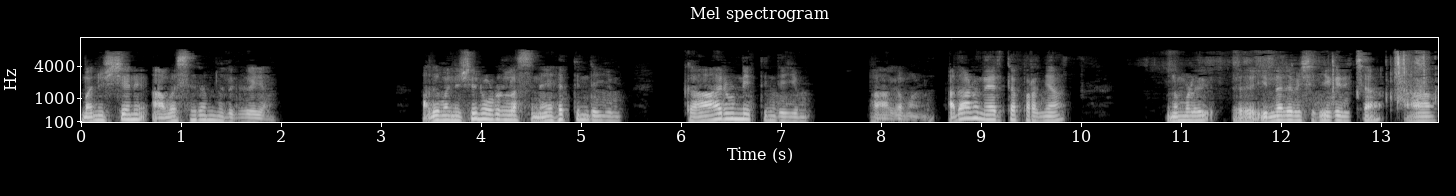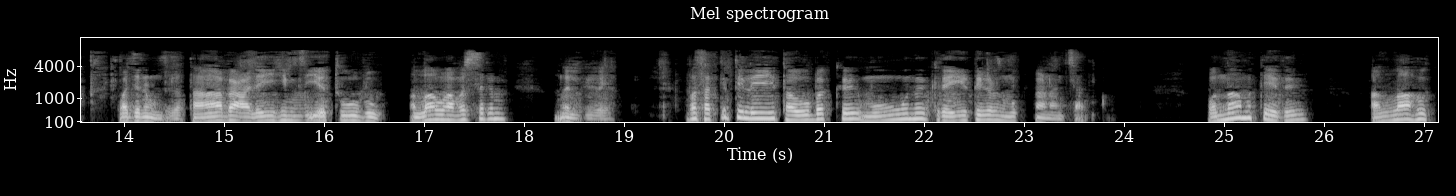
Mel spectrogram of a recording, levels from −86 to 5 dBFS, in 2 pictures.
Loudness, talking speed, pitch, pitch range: -19 LUFS, 75 wpm, 135 Hz, 120-155 Hz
